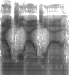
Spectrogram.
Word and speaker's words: Igigi: it's IGIGI.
